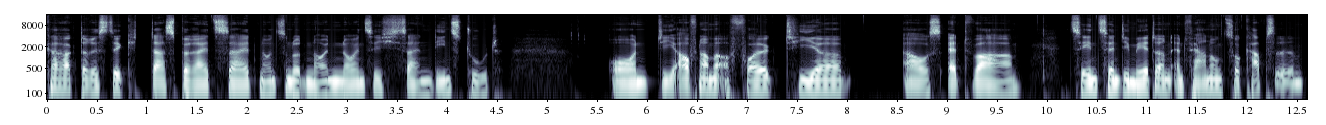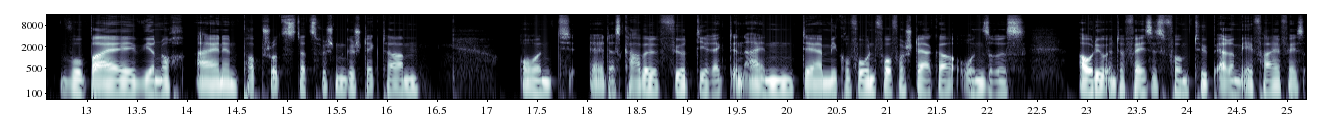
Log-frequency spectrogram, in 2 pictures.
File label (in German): shure ksm32 sprache m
